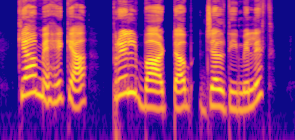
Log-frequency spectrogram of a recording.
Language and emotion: Kashmiri, neutral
